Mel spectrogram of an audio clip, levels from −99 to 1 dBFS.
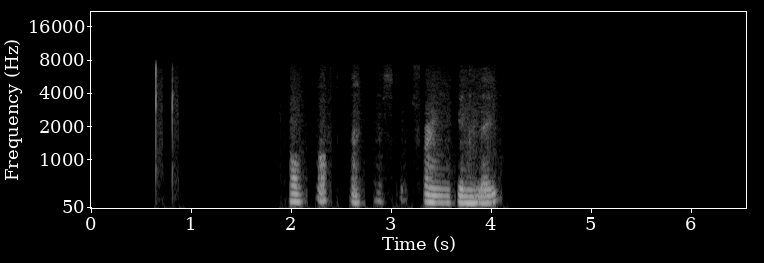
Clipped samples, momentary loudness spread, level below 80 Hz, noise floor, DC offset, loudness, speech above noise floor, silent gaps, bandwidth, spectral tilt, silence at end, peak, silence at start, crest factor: under 0.1%; 16 LU; -80 dBFS; under -90 dBFS; under 0.1%; -42 LUFS; over 50 dB; 2.50-2.58 s; 7.4 kHz; -7.5 dB/octave; 2.5 s; -24 dBFS; 2 s; 22 dB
